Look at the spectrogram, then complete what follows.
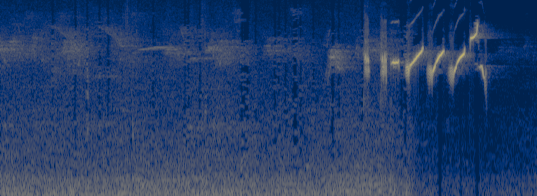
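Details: Double-collared seedeater song: following soft distant high whistles, a bright phrase of two short notes then quick rising slurred whistles, ending abruptly in silence.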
